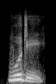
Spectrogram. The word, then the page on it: woody: Indian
